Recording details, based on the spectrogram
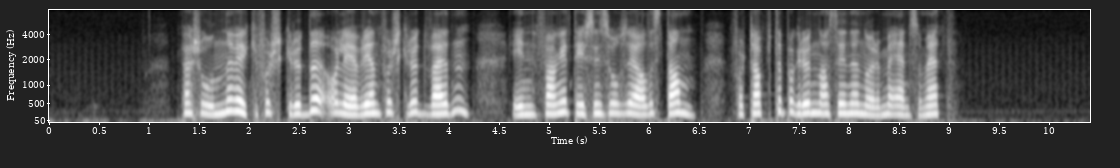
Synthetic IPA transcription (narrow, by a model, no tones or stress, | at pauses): pʰæʂuːnən̩əʋɪɾkəfɔʂkɾʉd̪əʔo̰ːleːʋəɾiːeːnfɔʂkɾʉd̪ʋæɾd̪n̩ | ɪnfɑŋət̪iːsɪnsʊsɪɑːləst̪ɑn | fɔʈʰɑpt̪əpʰoːɡɾʉnɑːsɪnɛnɔɾməeːnsɔmheːt̪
